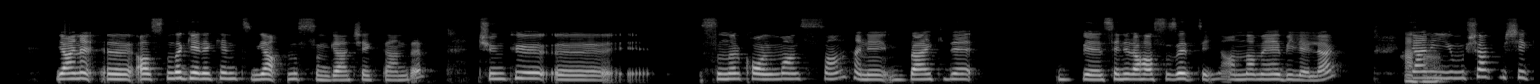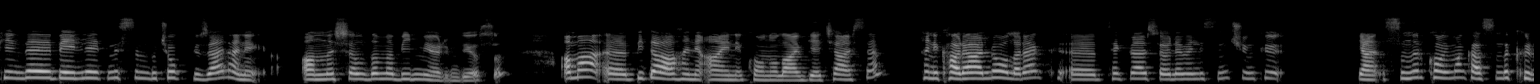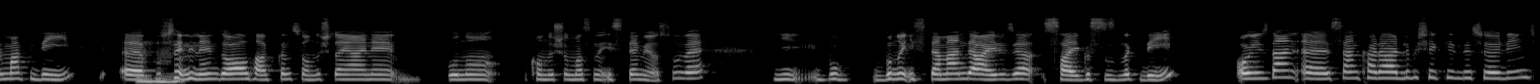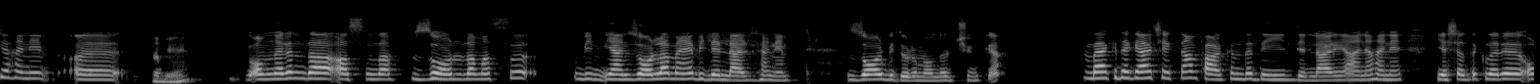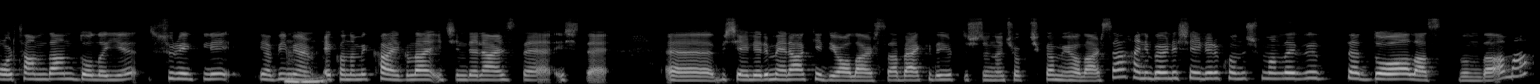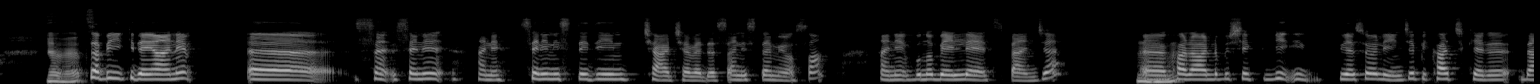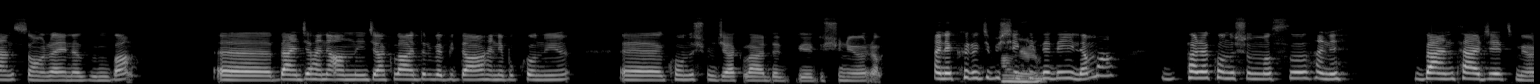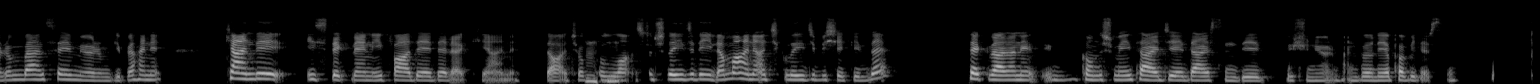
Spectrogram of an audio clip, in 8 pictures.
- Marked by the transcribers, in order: other background noise; tapping
- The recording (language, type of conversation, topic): Turkish, advice, Ailemle veya arkadaşlarımla para konularında nasıl sınır koyabilirim?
